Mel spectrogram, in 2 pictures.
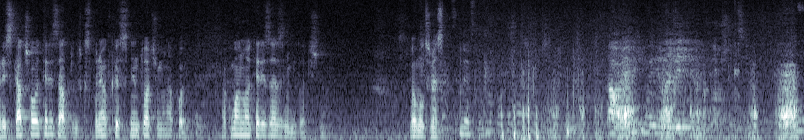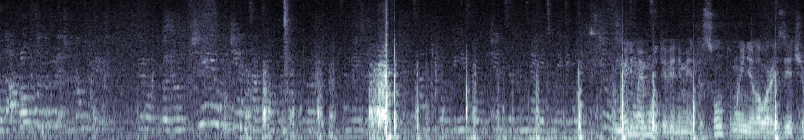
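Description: A middle-aged man speaks firmly into microphones close by.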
